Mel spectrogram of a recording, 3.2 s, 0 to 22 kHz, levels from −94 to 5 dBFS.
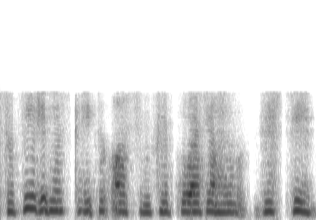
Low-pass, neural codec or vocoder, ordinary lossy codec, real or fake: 7.2 kHz; codec, 16 kHz, 0.5 kbps, FreqCodec, smaller model; AAC, 16 kbps; fake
